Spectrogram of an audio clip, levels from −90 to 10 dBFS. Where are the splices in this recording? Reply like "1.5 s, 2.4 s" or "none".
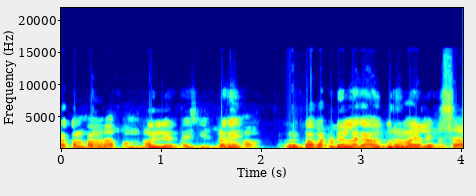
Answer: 2.2 s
